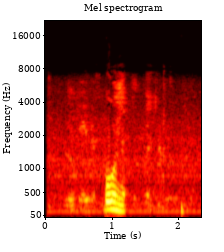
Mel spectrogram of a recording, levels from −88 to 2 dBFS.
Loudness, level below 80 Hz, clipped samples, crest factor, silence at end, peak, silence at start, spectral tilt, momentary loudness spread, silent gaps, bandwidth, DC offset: -15 LUFS; -60 dBFS; under 0.1%; 20 dB; 0.25 s; 0 dBFS; 0.3 s; -7.5 dB/octave; 23 LU; none; 7.6 kHz; under 0.1%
